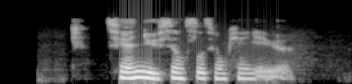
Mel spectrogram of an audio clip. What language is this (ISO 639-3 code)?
zho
